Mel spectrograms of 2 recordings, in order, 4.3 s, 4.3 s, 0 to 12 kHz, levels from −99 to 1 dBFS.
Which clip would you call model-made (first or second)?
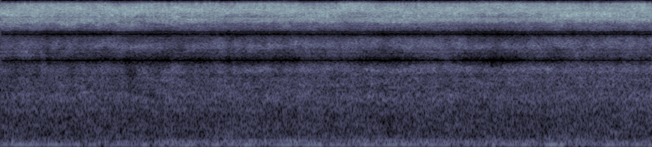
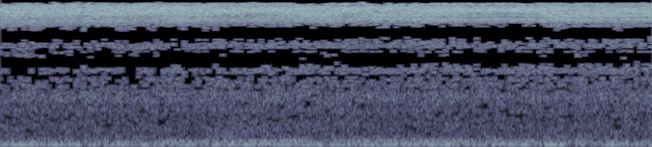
first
